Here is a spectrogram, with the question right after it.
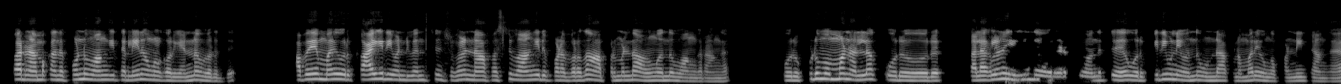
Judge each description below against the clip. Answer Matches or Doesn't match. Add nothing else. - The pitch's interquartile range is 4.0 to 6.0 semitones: Doesn't match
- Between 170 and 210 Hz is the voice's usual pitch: Matches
